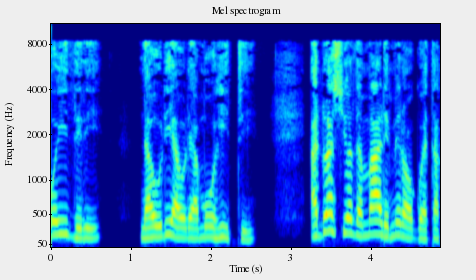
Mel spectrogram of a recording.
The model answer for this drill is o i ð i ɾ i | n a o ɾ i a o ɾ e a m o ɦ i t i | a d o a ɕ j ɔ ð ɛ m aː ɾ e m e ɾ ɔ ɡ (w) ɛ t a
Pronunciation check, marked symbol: correct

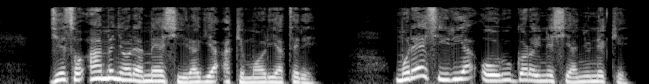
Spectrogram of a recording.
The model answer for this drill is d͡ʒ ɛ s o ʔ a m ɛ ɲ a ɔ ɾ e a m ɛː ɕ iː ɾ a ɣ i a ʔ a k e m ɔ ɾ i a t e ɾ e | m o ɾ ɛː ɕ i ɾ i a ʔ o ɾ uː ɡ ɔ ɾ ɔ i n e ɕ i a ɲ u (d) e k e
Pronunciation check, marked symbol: incorrect: n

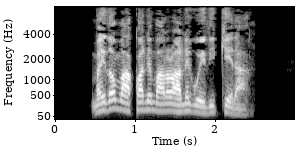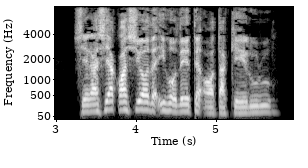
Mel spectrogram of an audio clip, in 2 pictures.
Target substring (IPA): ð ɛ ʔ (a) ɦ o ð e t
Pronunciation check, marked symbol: incorrect: i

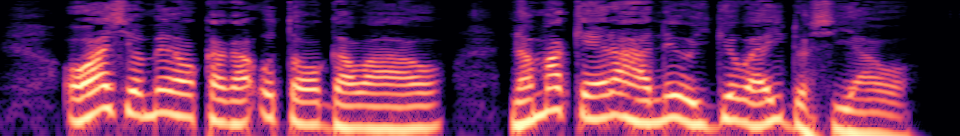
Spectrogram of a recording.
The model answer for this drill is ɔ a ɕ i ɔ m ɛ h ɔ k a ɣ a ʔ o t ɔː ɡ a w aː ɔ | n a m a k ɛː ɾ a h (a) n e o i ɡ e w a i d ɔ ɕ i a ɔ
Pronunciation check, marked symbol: correct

